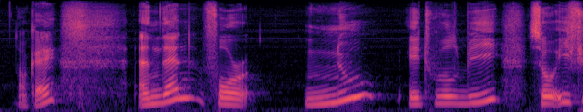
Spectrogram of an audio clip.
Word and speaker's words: nous: if you remember correctly, so final S is not pronounced here. Okay, and then this O-N, so it's a nasal and it goes in your nose and it goes like on. All right, so you don't hear any N, so it's really on.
